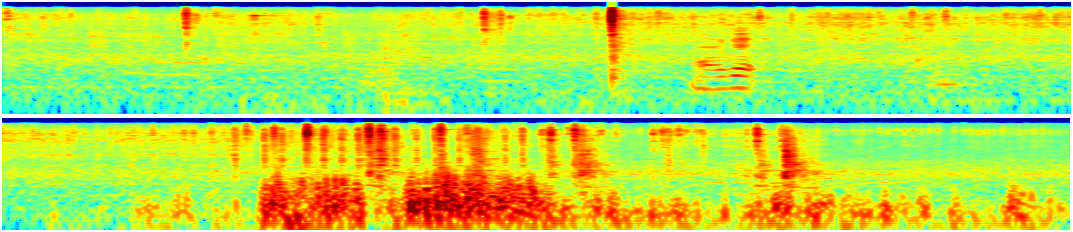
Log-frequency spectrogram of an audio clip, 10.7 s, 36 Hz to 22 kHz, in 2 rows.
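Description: A bicycle's 10-speed drivetrain turning, with the chain running over the cassette as the Shimano rear derailleur shifts between cogs and sharp clicks at the shifts. From about seven seconds the chain's running noise grows much louder for a couple of seconds, with clicks through it.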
